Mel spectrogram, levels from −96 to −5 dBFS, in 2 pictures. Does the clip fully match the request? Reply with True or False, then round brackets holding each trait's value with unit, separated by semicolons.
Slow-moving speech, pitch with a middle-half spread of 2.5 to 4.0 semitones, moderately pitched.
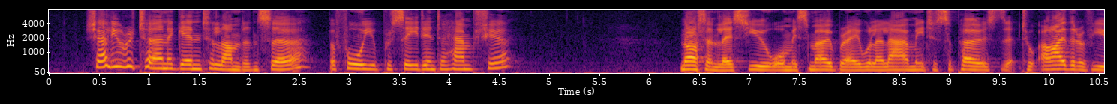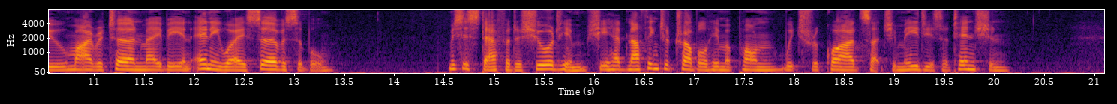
False (150 wpm; 3.4 semitones; 175 Hz)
